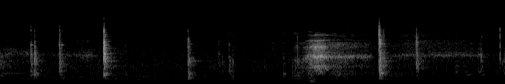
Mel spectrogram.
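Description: Scattered, irregular light metallic clicks and taps of hands and a wrench working the travel control linkage's threaded rod end and jam nut. A brief rustle comes about three seconds in.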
